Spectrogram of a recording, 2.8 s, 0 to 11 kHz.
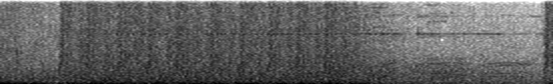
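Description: Dense gunfire in the World War II strategy game Men of War Assault Squad 2 during a forest battle, a continuous loud rattle of overlapping shots and bursts that thins out toward the end.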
